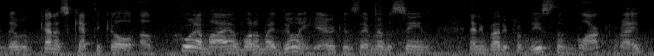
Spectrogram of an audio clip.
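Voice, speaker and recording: Audible room echo surrounds a man speaking very fast at a medium pitch with ordinary pitch variation. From Bulgaria. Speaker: winemaker. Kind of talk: casual chat.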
